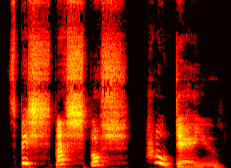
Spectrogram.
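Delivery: splash then be scandalised; offended. A narrator's reading. Plesiosaurus offended in the bath.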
